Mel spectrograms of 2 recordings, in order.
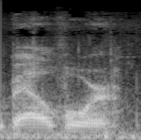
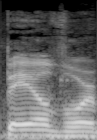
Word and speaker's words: Balvor: was hired by cor bore to abduct Horse hat it's it's pronounced bore but I I mean it makes sense if you're reading it you probably never said it out loud before okay yeah it's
